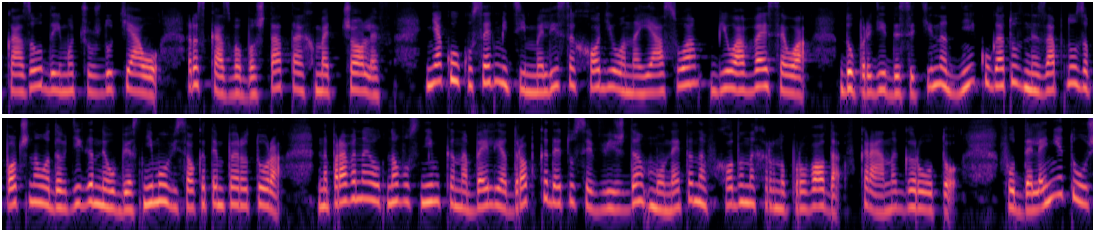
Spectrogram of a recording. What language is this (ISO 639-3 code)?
bul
